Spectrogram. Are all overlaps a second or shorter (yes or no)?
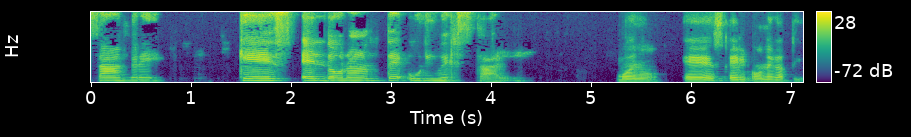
yes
